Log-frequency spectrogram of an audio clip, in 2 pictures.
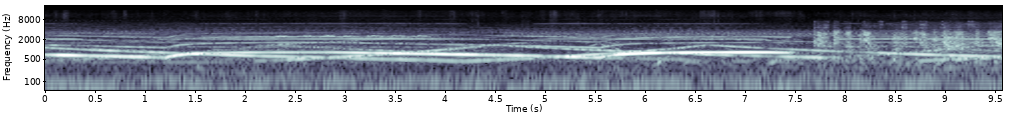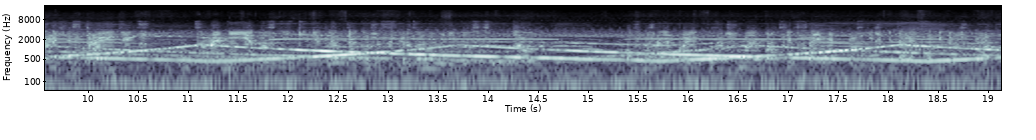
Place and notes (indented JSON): {
  "title": "Piotra Maszyńskiego, Warszawa, Poland - Demonstration for womens rights",
  "date": "2018-03-23 13:21:00",
  "description": "Anti-abortion protestors in a sound battle with the Sirens.",
  "latitude": "52.23",
  "longitude": "21.03",
  "altitude": "111",
  "timezone": "Europe/Warsaw"
}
